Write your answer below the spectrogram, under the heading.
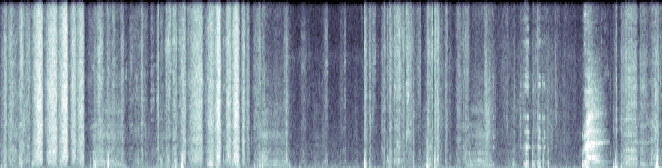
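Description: Scraping and digging in sand under a foundation support: a run of rough scraping strokes, a few sharp knocks in the middle, then more scraping near the end.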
